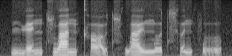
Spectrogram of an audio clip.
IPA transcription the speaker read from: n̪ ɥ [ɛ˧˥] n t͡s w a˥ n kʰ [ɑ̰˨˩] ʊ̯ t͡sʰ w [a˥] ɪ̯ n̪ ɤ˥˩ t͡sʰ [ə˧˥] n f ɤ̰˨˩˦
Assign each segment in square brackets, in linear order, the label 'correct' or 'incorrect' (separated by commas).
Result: correct, correct, correct, correct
